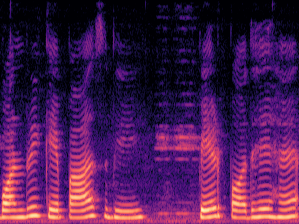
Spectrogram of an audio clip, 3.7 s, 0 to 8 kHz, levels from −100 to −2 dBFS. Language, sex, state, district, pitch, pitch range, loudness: Hindi, female, Jharkhand, Garhwa, 255 Hz, 240-275 Hz, -16 LUFS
